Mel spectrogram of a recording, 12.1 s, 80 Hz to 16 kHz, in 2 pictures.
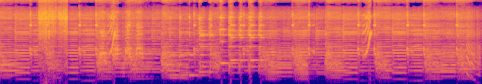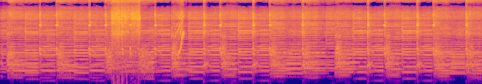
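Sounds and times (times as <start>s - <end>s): electronic melody with pitch sweeps: 2.1s - 4.1s.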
